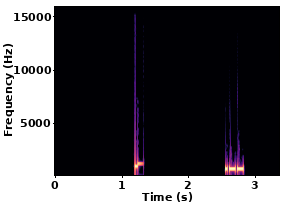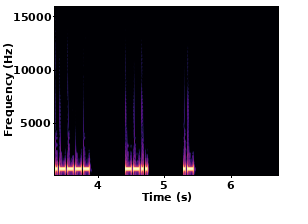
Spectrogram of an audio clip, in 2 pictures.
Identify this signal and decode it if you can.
Morse code, heard as a keyed tone, about 40 wpm, spaced as for 14 wpm, 700 Hz. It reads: W1ZA
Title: USA Call Signs - 4 Characters - 6x Character Spacing - 40wpm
